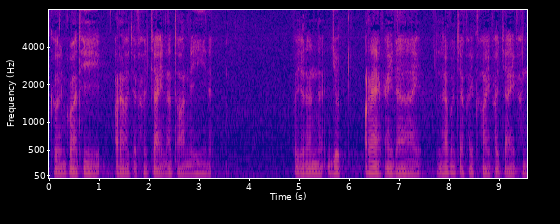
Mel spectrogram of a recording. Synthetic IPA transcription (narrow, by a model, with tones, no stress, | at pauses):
kʰɤː˧nkwaː˧t̪ʰiː˥˩ɾa˧wt͡ɕa̰˨kʰa˥˩wt͡ɕa˧jna˦˥˩t̪ɔː˧nːiː˦˥na˧˩ | pʰɔː˧˥˩t͡ɕʰa˧˩na˦˧˥nːa˧˩ju˧˩t̪̚ɾɛː˥˩k̚ha˥˩jda˥˧˩jlɛː˦˥wkɔː˥˩t͡ɕa˨kʰɔ˧˩jkʰɔ˧˩jkʰa˥˩wt͡ɕa˧jka˧˩˨n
